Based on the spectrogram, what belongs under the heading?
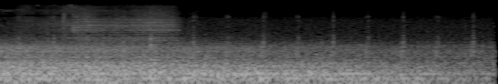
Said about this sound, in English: Okay, this truck is going very slow.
